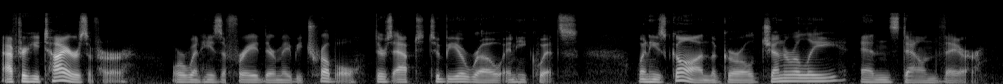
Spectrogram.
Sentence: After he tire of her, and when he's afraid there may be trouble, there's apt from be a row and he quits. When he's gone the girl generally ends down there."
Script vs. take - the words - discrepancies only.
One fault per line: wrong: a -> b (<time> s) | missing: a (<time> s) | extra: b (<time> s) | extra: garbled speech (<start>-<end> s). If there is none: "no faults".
wrong: tire -> tires (0.4 s)
wrong: and -> or (1.7 s)
wrong: from -> to (4.3 s)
